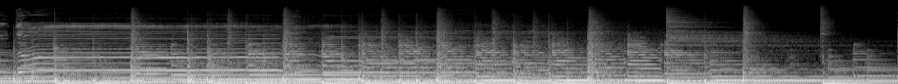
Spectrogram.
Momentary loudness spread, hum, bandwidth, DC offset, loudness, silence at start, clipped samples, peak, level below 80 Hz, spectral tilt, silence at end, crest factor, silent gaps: 3 LU; none; 9.4 kHz; under 0.1%; -13 LUFS; 0 s; under 0.1%; 0 dBFS; -16 dBFS; -8 dB/octave; 0 s; 10 dB; none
